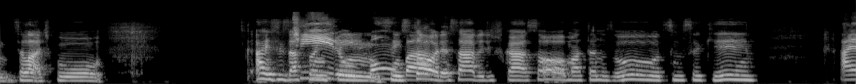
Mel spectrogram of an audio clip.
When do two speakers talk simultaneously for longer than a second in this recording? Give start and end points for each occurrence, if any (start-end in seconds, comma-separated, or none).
2.9-4.4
